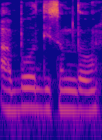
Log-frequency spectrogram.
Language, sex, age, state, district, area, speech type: Santali, male, 18-30, Jharkhand, East Singhbhum, rural, spontaneous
